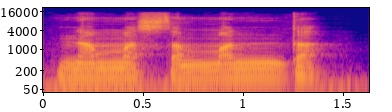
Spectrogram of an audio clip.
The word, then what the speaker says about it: Namasamanta: Thì khi chúng ta đọc ghép lại thì chữ H này chúng ta không có đọc lên là chữ H ha, chúng ta đọc là Namma Samanta Namma Samanta. Đó. Giống như là chữ S đó. Namma Samanta. Chữ H này là chúng ta đọc giống như là chữ S, Namasamanta, đúng không?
